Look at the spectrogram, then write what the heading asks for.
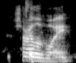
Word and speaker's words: Charlevoix: Charlevoix.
